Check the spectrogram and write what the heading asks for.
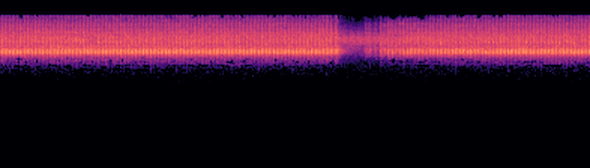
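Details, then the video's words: Shrill, finely pulsed grasshopper buzzing, interrupted by a brief lull midway, then resuming at steady strength; no music or voices. "Grass Hopper Sounds"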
